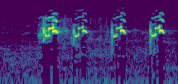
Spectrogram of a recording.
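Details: American golden plover from Brazil giving four short, bright, chirping notes with several stacked tones, spaced about half a second apart, the first note longest; no other sounds.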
